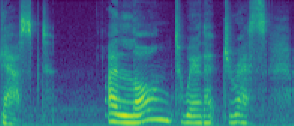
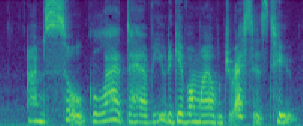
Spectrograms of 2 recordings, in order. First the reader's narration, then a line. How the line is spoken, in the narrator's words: giggled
